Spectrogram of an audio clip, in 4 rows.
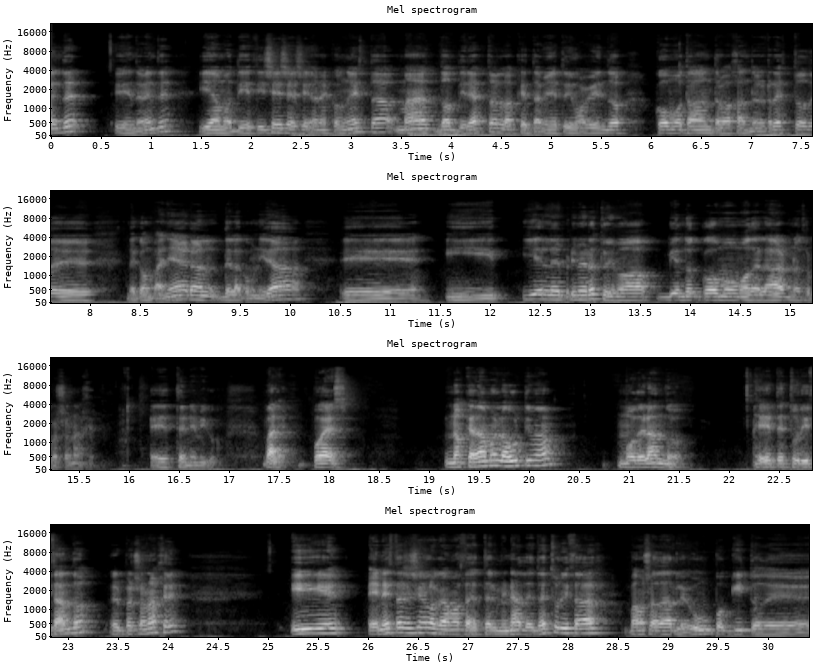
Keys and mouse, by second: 1.6-30.4 middle drag.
